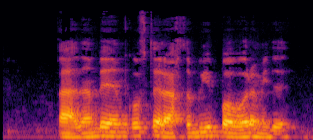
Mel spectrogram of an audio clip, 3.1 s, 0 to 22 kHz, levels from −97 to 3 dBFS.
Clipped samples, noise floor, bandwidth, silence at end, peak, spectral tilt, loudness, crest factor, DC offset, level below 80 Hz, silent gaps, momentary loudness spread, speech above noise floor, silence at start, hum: under 0.1%; -51 dBFS; 13 kHz; 0.25 s; -2 dBFS; -8 dB/octave; -17 LUFS; 16 dB; under 0.1%; -50 dBFS; none; 6 LU; 34 dB; 0.6 s; none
